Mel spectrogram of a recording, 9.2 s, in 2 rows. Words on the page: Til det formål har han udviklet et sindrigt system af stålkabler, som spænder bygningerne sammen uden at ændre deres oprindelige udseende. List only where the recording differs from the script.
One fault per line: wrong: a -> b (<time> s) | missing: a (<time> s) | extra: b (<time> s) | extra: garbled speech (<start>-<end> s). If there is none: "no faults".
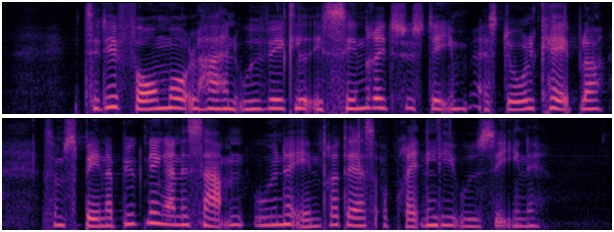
no faults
